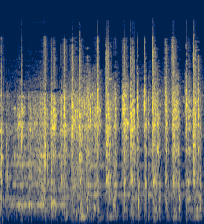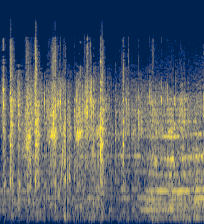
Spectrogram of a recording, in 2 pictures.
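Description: Film soundtrack of a hand water pump being worked: a quick, irregular run of clatter and splashing with a few vocal sounds, under music that settles into held chords near the end.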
